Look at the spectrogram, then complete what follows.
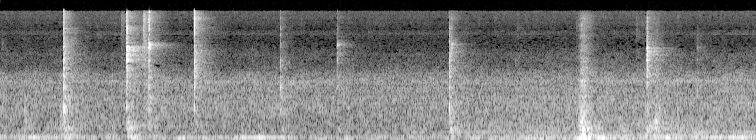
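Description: Scattered small clicks and taps, about eight at irregular intervals, from a hand handling parts and wiring inside an opened plastic bread-maker casing; the loudest comes near the end.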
